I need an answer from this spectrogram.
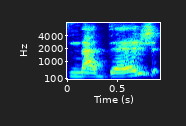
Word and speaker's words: Nadege: nadeshlerman i'm very boring i call it spell it for us so everybody knows sure it's nadesh and as in nancy as in apple d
